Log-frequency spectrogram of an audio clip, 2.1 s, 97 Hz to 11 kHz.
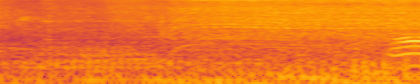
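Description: Makita 12V Ni-MH cordless drill boring an 8 mm bit into hard wood. The motor runs steadily, and about a second in the hissing cut of the bit in the wood grows louder.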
